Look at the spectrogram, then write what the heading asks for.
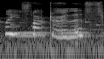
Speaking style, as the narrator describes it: pleaded Dad

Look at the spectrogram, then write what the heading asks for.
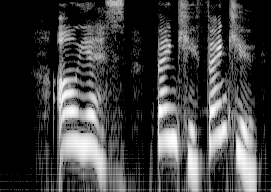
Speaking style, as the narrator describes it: said Chang, excitedly

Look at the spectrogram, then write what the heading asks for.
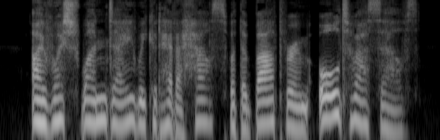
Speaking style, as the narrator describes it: Ruby closed the door and whispered in Edie's ear

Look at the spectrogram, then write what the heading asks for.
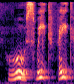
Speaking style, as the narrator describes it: Herman laughed

